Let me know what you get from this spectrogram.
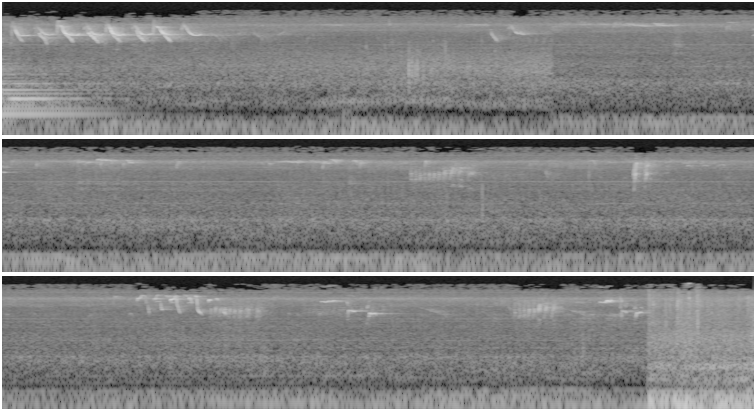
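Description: Faint outdoor ambience of a woodland bog with small birds chirping: a quick run of high falling chirps at the start, then scattered single calls. Near the end louder footsteps on the leaf-strewn path begin.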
